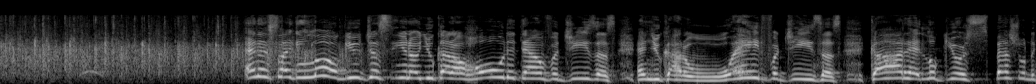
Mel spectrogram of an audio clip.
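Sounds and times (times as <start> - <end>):
audience clapping: 0.0 - 4.0
speech: 2.4 - 10.3.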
